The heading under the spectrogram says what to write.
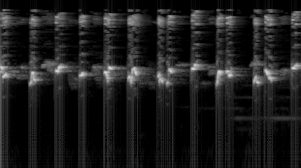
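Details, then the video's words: Sooty-headed bulbul in long 'kongslet ropelan' song, meant for tutoring songbirds: quick run of rich, slurred whistles rising and falling, roughly three notes a second, unbroken, on a quiet background. "Trucuk Kongslet Ropelan Panjang"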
